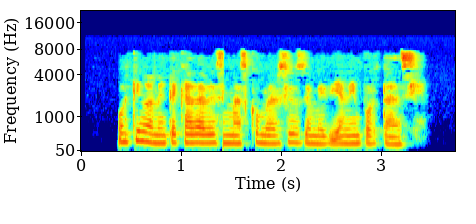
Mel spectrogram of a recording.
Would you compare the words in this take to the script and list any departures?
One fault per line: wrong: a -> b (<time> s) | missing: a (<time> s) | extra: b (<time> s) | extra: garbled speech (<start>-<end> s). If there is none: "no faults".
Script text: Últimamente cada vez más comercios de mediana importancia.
no faults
